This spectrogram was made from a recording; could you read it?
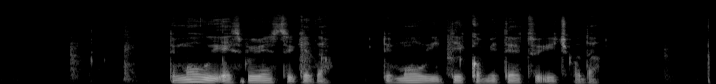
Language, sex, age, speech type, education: Nigerian Pidgin, male, 15-29, spontaneous, tertiary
